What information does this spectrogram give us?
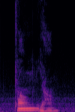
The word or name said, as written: Zhang Yang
